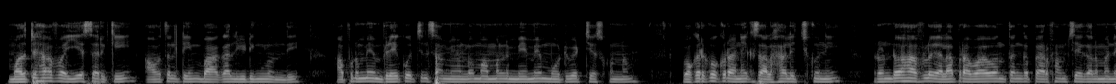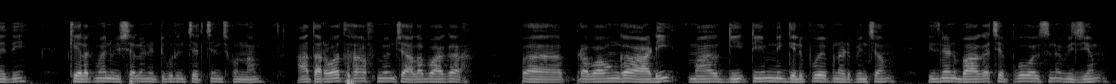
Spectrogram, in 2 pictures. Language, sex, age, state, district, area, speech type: Telugu, male, 18-30, Andhra Pradesh, Konaseema, rural, spontaneous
